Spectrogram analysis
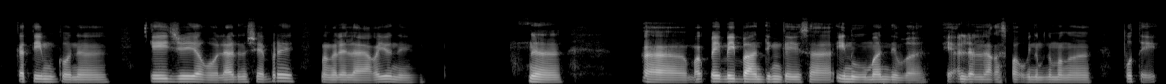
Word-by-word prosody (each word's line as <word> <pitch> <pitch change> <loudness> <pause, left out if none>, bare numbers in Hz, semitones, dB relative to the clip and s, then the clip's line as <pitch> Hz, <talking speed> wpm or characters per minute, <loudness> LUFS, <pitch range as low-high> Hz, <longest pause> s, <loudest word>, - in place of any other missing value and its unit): ka-team 130 -2 +1
ko 115 -1 -2
na 110 0 -3 0.4
KJ 130 -2 +4
ako, 110 -2 -3
lalo 115 +2 +2
na 120 - -7
siyempre, 145 +4 -1 0.3
mga 110 -1 0
lalaki 105 +1 0
'yon, 120 -3 -3
eh. 105 0 -9 1.2
Na, 110 -4 +4 0.9
ah, 110 -2 +4
ma 120 +4 -1
may 140 - +8
may 140 0 +7
bonding 125 -1 +4
kayo 120 -1 +1
sa 110 -1 -1
inuman, 120 -2 +1
'di 110 -2 -3
ba, 105 0 -6 0.2
eh, - - -3
ang 130 - +1
lalakas 115 -2 -1
pa 120 - -5
uminom 115 0 -6
ng 115 0 -5
mga 110 0 -4 0.5
puti. - - -6
115 Hz, 160 wpm, -25 LUFS, 110-125 Hz, 1.2 s, may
